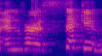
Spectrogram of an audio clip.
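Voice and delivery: ordinary delivery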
